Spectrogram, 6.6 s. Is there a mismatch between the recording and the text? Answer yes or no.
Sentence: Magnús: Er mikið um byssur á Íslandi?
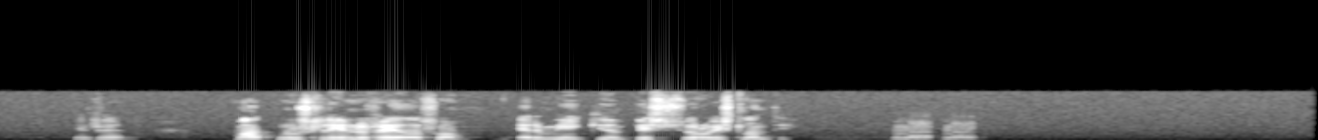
yes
